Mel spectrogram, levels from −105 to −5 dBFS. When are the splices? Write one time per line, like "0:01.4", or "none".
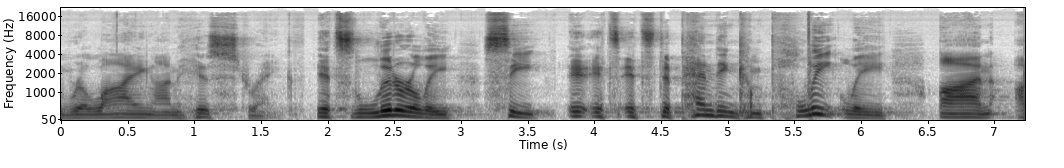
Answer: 0:01.8
0:03.7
